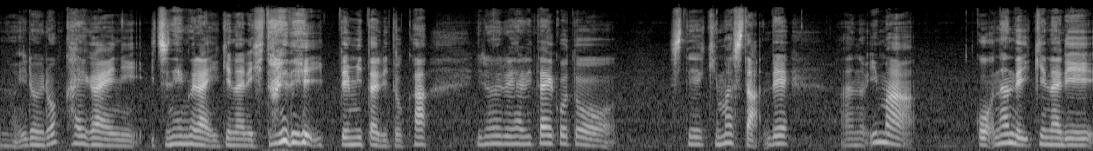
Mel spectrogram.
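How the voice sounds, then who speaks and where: With a Tochigi accent, a woman speaks at a medium pitch. Her pace is moderate, with ordinary pitch variation. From Japan, Tochigi. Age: 40s. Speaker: nurse and podcast co-host. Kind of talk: casual chat.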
